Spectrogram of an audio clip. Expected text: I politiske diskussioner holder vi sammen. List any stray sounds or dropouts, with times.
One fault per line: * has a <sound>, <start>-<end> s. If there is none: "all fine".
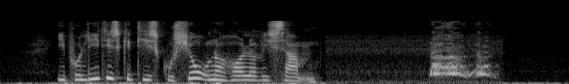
* has a bark, 4.3-5.0 s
